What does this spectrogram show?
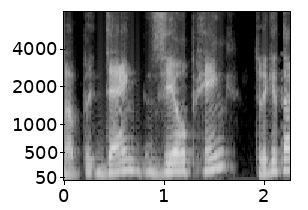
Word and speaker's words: Deng Xiaoping: So, Deng, Simon, I'm gonna mess this pronunciation up. Deng Xiaoping, did I get that right? Deng Xiaoping, perfect.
